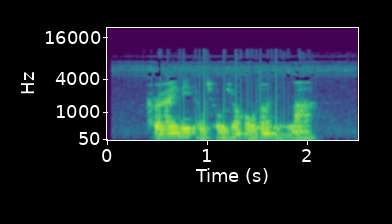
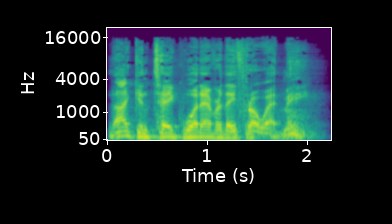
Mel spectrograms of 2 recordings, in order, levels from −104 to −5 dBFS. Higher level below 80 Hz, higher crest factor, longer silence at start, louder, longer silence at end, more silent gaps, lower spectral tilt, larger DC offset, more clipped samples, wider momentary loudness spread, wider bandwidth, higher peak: about the same, -40 dBFS vs -40 dBFS; about the same, 16 dB vs 16 dB; first, 0.4 s vs 0 s; second, -19 LUFS vs -15 LUFS; first, 0.45 s vs 0.2 s; neither; first, -6.5 dB/octave vs -4 dB/octave; neither; neither; about the same, 8 LU vs 6 LU; second, 11 kHz vs 16.5 kHz; second, -4 dBFS vs 0 dBFS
